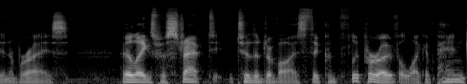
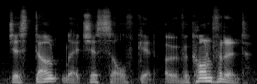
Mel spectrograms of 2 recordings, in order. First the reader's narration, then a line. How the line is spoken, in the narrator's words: warned in his gruff voice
